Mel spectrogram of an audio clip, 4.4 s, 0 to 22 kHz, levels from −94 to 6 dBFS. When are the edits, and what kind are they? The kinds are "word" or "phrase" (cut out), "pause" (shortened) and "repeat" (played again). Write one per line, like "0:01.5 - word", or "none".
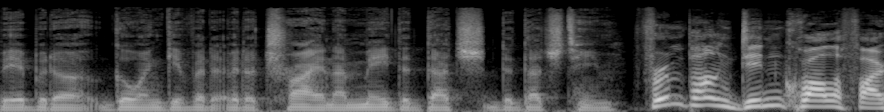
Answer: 0:01.1 - word
0:02.4 - word
0:03.1 - pause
